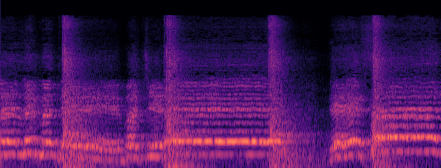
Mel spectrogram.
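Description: Men's voices chanting a noha lament together, one long held note in the middle, with the crowd's hands striking bare chests in unison (matam) about once a second.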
